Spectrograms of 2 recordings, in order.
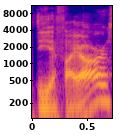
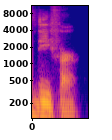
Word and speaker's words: DFIR: Some people pronounce it as DFIR. Some people pronounce it as defer.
